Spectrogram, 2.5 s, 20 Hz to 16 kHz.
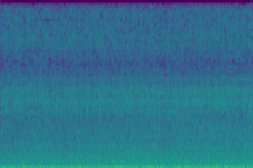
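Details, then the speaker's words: Holley carburetor with newly installed electric choke, fast idle screw on biggest step, engine fully warmed up at 1,400 rpm: steady, even low rumble with no misses, knocks or hunting; normal fast idle. "I've got 1,400 RPM with it on the biggest step with it fully warmed up. And for right now, that's going to work just fine for me."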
